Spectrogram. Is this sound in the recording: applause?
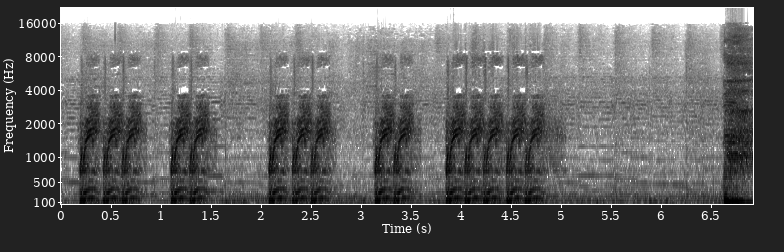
no

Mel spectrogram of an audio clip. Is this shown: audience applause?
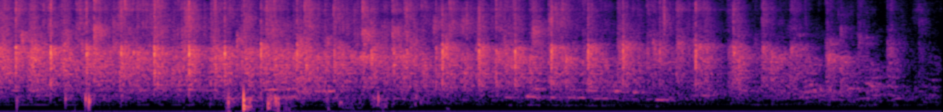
yes

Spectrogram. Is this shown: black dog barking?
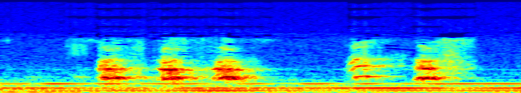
yes

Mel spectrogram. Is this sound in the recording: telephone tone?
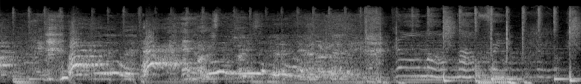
no

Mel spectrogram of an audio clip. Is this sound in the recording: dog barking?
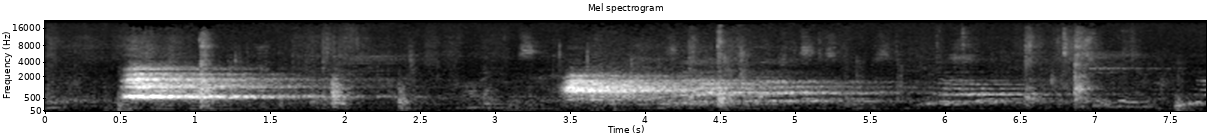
yes

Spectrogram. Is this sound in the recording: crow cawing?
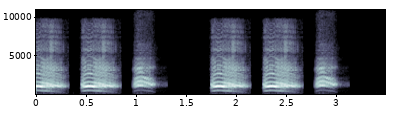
yes

